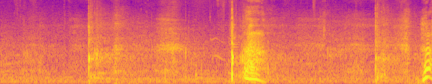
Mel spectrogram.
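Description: Tennis rally in a large indoor hall: three sharp racquet-on-ball strikes about one and a half seconds apart, the middle one followed by a short falling vocal grunt.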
